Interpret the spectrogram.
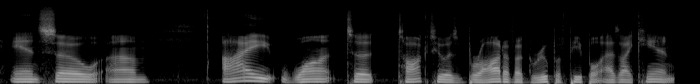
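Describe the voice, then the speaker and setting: In a normal speaking voice, a man with an American accent talks at medium pitch with fairly even intonation, in a dry, close sound with no echo and a very clean recording with a silent background. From Houston, Texas. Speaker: historian. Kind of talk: interview.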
